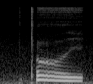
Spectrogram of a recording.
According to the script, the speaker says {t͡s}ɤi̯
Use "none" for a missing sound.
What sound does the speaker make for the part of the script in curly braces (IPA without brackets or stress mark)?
tʼ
